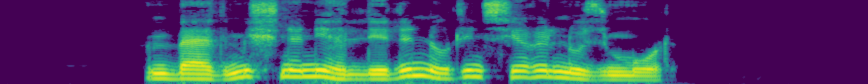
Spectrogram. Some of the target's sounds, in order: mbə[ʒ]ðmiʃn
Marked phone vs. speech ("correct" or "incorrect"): incorrect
